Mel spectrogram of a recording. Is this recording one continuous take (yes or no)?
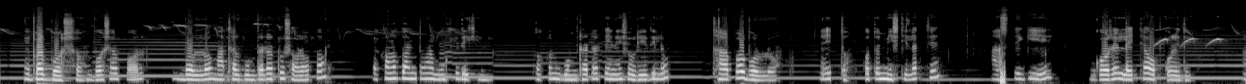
yes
